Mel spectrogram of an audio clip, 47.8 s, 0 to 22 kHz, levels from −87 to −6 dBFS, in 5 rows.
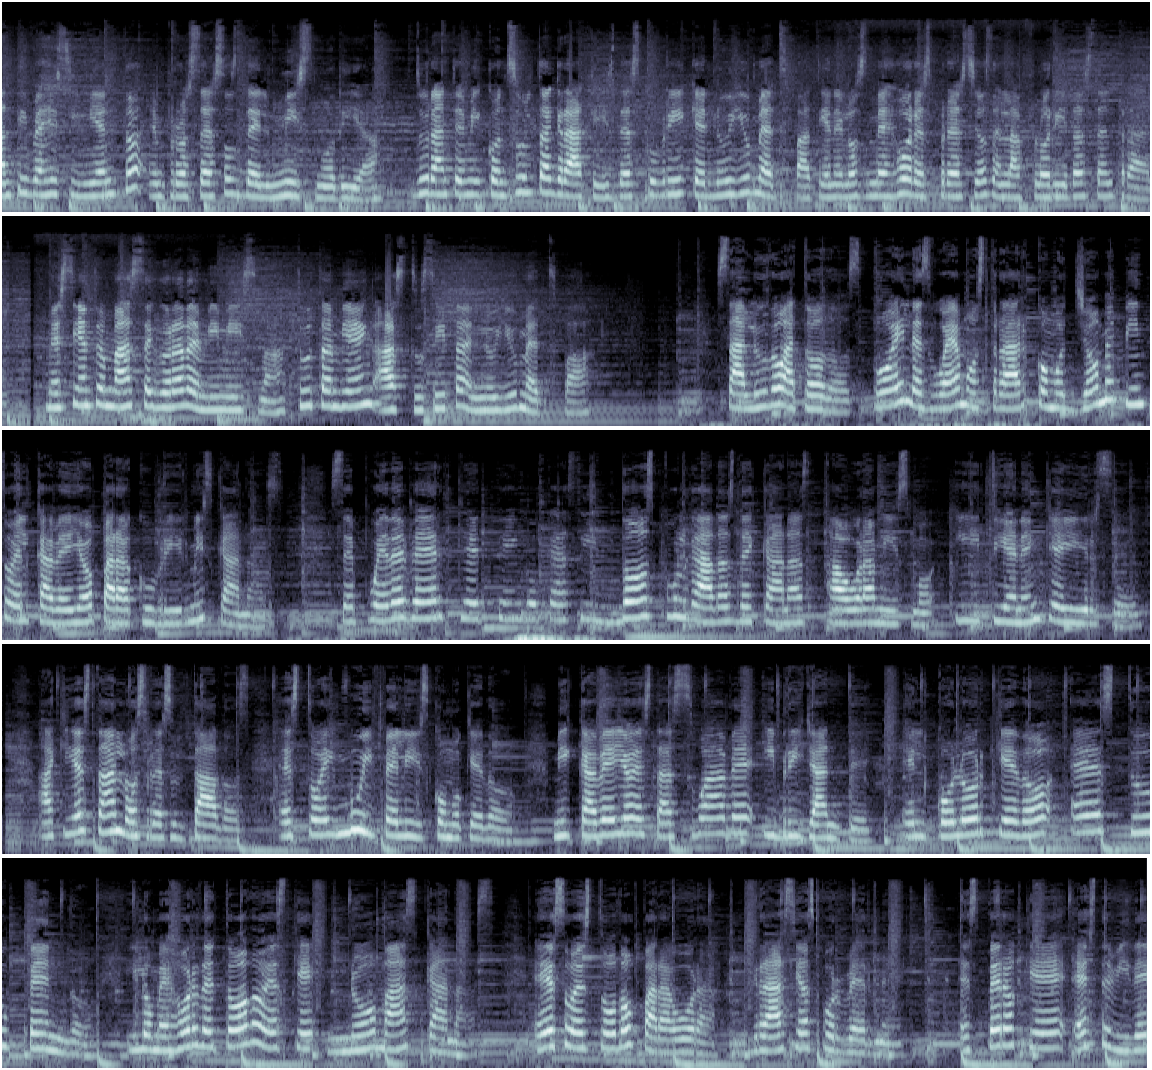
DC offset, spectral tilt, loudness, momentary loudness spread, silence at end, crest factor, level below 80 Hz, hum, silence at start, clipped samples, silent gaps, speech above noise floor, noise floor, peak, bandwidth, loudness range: under 0.1%; -4.5 dB/octave; -22 LUFS; 13 LU; 0 s; 20 dB; -42 dBFS; none; 0 s; under 0.1%; none; 24 dB; -46 dBFS; -4 dBFS; 16 kHz; 4 LU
